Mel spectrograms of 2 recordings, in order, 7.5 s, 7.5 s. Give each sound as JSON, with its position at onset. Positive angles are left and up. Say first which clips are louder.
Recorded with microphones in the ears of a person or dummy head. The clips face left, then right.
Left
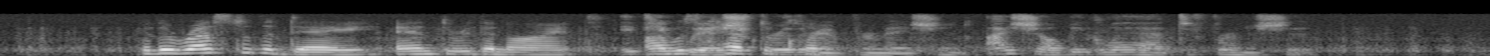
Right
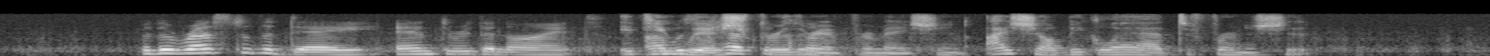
{"t": 0.7, "sound": "a woman speaking", "louder": "right 2 dB", "side_deg": -15, "distance_m": 0.6}
{"t": 3.1, "sound": "a woman speaking", "louder": "right 5 dB", "side_deg": -65, "distance_m": 0.7}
